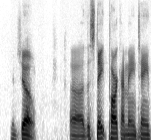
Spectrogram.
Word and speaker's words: Pinchot: Do you know how to pronounce this guy's name? Pin show. Pinchot.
